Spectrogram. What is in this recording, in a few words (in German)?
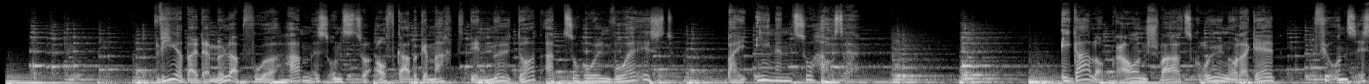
Werbung Muellabfuhr; LOFT VOICES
